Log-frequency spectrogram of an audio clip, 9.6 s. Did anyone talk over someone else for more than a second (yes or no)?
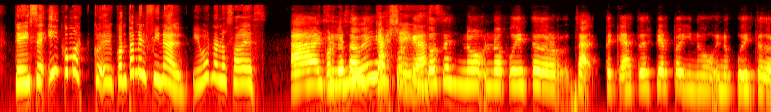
yes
